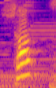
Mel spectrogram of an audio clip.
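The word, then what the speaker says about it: シャツ: individual pieces of clothing tops or shirts are called chats it a Japanese pronunciation of the English shirt to wear a shirt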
